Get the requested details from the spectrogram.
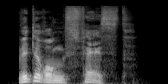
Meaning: weatherproof
- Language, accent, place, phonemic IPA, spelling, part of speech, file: German, Germany, Berlin, /ˈvɪtəʁʊŋsˌfɛst/, witterungsfest, adjective, De-witterungsfest.ogg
